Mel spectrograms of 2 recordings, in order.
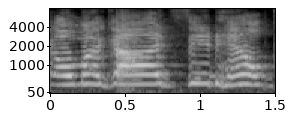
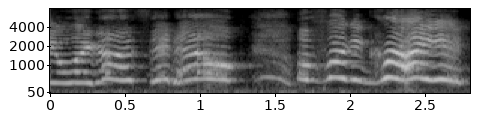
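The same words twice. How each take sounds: First: Higher and much louder mock cry for help; loud overwhelmed plea; overwhelmed outcry. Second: Much higher, louder teary shout with a laugh; loud sob-laugh cry for help; crying outcry. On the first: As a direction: shout it like the scene broke you. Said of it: "I'm sitting up here like". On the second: Retold or imitated. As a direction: wail for help while half laughing, half crying. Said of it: "I was in here crying".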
